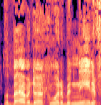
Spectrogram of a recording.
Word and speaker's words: Babadook: Babadook. – Babadook. – Duck rhymes with book.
